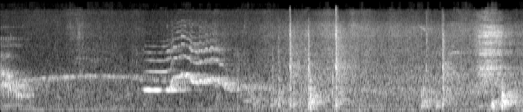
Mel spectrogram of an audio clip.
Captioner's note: door creaking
